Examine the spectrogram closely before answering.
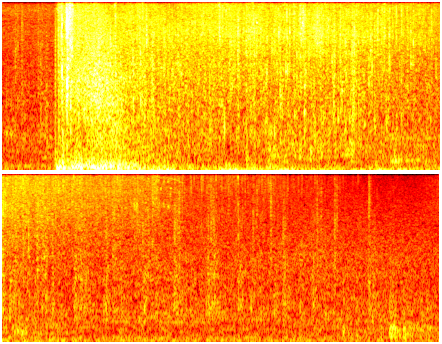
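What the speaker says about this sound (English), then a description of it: "Blow through the other barricade." Explosive charge blasting through a barricade in Aliens: Dark Descent, one sudden loud deep boom followed by a rumbling, debris-filled tail that fades into quiet ambience.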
